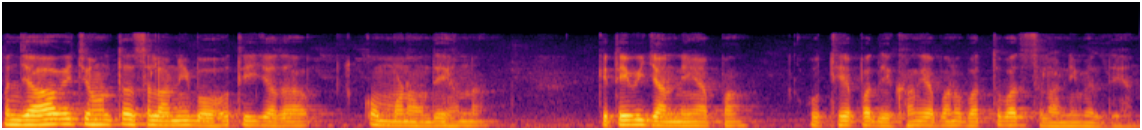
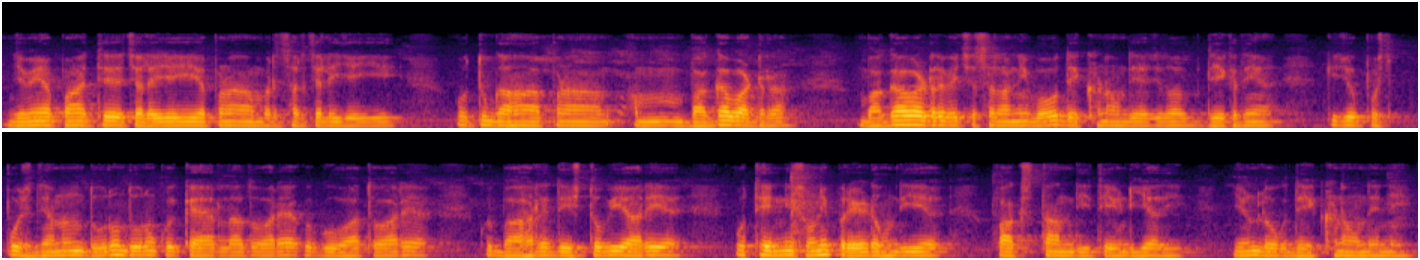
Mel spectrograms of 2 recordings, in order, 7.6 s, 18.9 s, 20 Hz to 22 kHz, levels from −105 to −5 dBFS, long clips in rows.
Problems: background sounds at intervals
